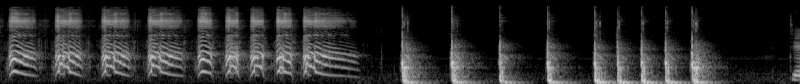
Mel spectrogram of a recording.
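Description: A run of about ten short bird-like calls, each falling in pitch. Then, about four seconds in, a played rhythm of eleven sharp knocks: four even beats, three quick pairs and a final beat (ta ta ta ta, ti-ti ti-ti ti-ti, ta).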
